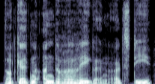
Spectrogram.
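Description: A man's voice: medium pitch, normal speed, vocal fry, darkish tone, dry recording, close to an everyday voice. Man doing a middle-aged police commissioner, firm, reasoning, blunt, dry close sound. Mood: resigned.

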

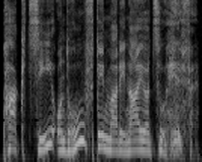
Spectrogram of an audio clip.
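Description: A man's voice: on the high side, expressive, unhurried, no room sound, clean studio sound, voice pushed up. A man voicing a pompous, agitated male police chief who talks emphatically and indignantly in an audiobook.

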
